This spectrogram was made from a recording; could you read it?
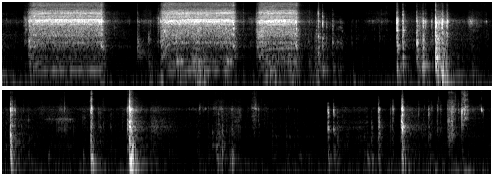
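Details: Samsung refrigerator: loud harsh buzzing in roughly one-second bursts with clicks and rattles between; intermittent buzzing keeping owner awake.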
